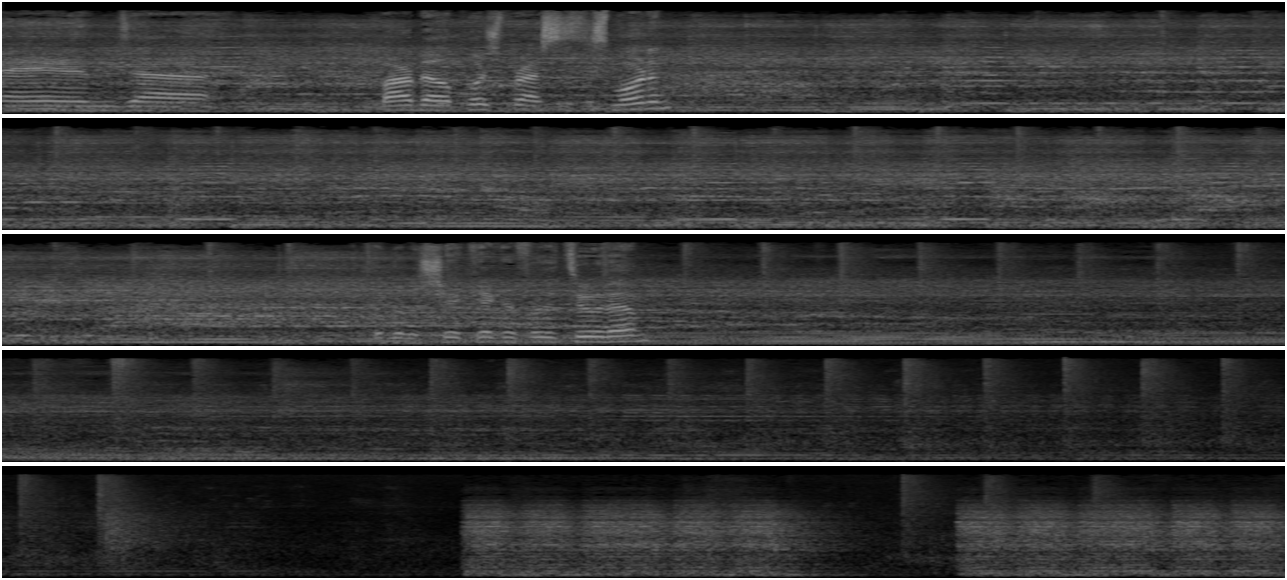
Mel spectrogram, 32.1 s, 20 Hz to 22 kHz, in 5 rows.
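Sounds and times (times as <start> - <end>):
background guitar music: 0.0 - 25.7, 28.0 - 29.8, 30.4 - 32.0.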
